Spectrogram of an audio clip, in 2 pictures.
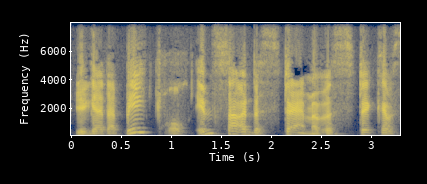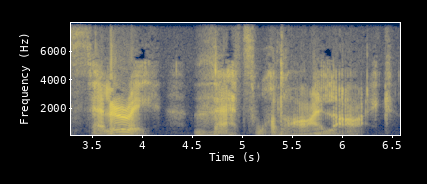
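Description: A man voicing a gloating, menacing old grandmother with a witchy streak, in a slow, relishing, creepy drawl. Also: on the low side, huge pitch swings, vocal fry, pushed and bright, slightly rough, dry recording, exaggerated voice.

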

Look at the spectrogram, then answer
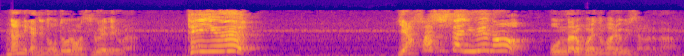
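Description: A man talking casually on a live stream with a bright, forceful tone and a pitch that swoops wildly up and down. He is blunt and teasing and laughs often, and the audio sounds slightly muffled and lo-fi. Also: wildly swooping pitch, rapid-fire. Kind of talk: casual livestream chat.

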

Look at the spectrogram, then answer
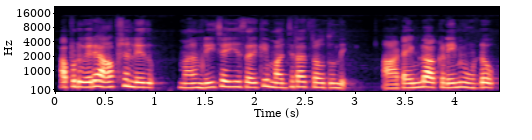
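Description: A bossy young man in a spoken storybook, snapping short orders in clipped lines. A woman narrator voices him in her own fairly high voice, with almost no change to it. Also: fairly even intonation, fast, a little mellow, lightly acted. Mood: scolding. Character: gruff, bossy young man, curt but caring.

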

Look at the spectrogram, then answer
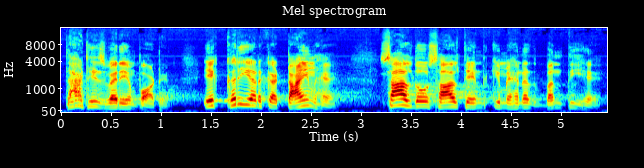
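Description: A man's voice: fairly high pitch, expressive, slow. A man giving a motivational seminar talk as an exam coach, telling stories and mixing English phrases into his Hindi. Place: lecture hall. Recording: long hall reverb.

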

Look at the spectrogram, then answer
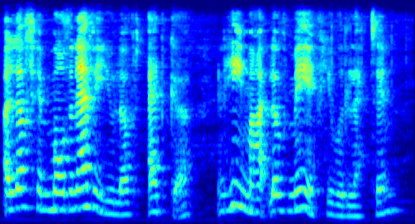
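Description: Infatuated young gentlewoman, played by a woman reader, petulant and impassioned, period storybook, dull sound. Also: medium pitch, animated, brisk, voice pushed up, close to an everyday voice. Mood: defiant. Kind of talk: dramatized audiobook reading.

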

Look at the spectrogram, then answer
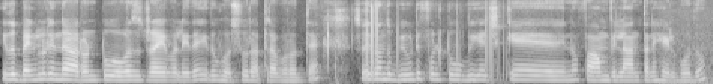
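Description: Quick, gravelly woman doing a voice-over. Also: on the low side, a little mellow, a little hiss or hum. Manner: brisk, promotional summing-up. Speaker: travel vlogger. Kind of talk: recorded voice-over pitch.

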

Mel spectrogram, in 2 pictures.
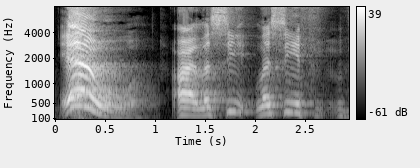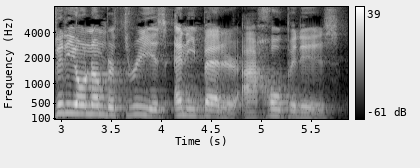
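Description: A man's voice: high voice, big pitch swings, a little slow, pushed and bright. A young man giving casual reaction commentary in a slangy, exasperated, ranting way. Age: young adult. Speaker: host of a reaction channel. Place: small room indoors.

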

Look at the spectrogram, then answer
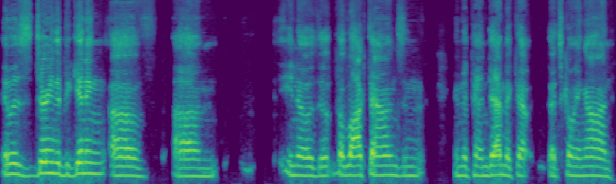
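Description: A man's voice: fairly high pitch, measured pace, no room sound. A man in his thirties from the United States, a musician talking casually and apologetically on a video call, with lots of fillers. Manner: relaxed, chatty, apologetic, many fillers. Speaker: guest speaker, musician. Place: outdoors by trees, garden. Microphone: laptop webcam on video call.

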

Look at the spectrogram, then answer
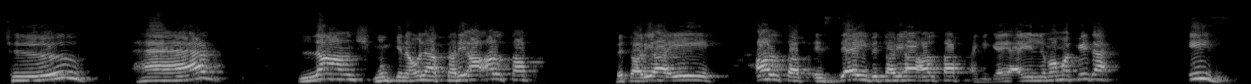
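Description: A man with an Egyptian accent teaching an English lesson to a class. He drills short phrases slowly, repeats them and quizzes his pupils. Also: high voice, fairly bright tone, low-quality recording. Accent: Egyptian Arabic.

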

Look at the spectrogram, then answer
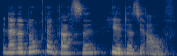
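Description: A woman's voice: a little high, lively intonation, normal speed. A woman narrating a fan fiction story as an audiobook reader.

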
